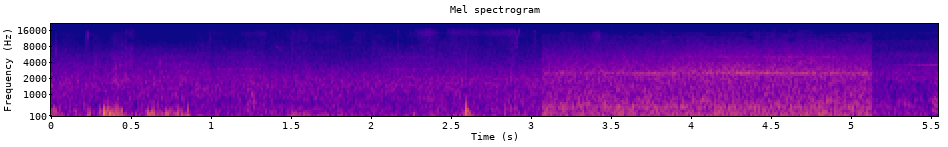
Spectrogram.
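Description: A metro train rides along on its way to the station, with a few clanks and thumps, then a louder steady rolling roar with a thin high wheel whine before it drops off.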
